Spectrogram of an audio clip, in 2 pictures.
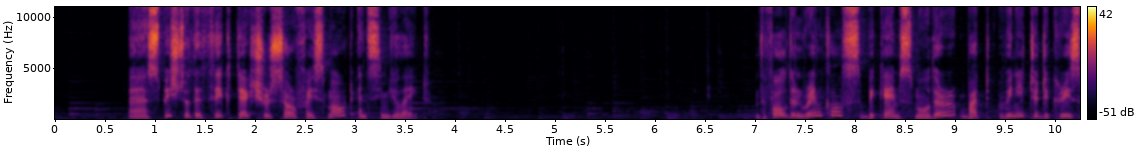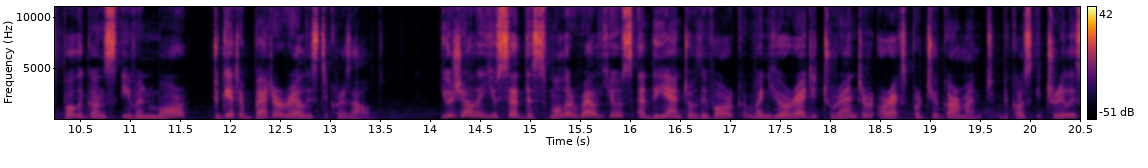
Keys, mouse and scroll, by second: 5.0 space, 9.4 space, 13.6 5, 13.8 Return, 17.0 space.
